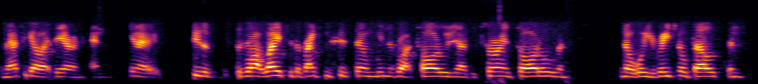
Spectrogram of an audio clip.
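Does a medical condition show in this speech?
No.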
